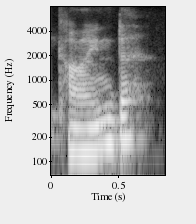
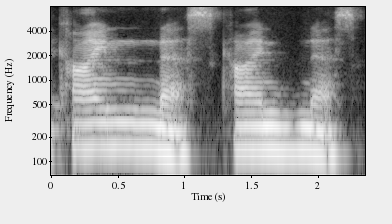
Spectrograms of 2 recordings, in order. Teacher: I stop the air and then start again on the N. So if you think about leaving out the D, just make sure there's a break between your N's, kindness, kindness.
